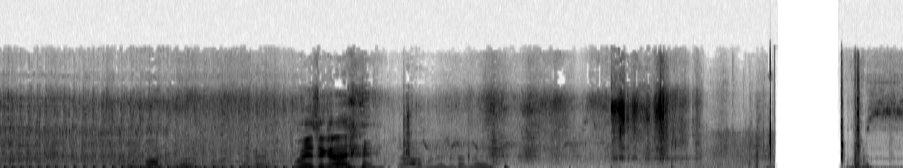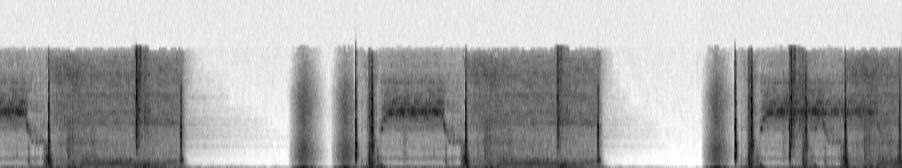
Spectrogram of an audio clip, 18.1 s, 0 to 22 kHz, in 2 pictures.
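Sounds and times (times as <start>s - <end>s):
motorised sliding whir: 8.5s - 11.0s, 12.4s - 15.1s, 16.2s - 18.0s.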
